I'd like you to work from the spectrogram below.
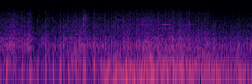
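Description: Sustained rifle gunfire from a massive infantry assault in the Wargame Red Dragon strategy game, dense overlapping shots and bursts rolling continuously at steady loudness with no speech.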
